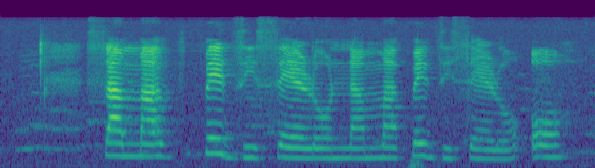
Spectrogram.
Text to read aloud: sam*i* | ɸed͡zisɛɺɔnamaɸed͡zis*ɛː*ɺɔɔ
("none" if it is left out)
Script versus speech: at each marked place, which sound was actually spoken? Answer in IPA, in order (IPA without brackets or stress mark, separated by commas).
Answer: a, ɛ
